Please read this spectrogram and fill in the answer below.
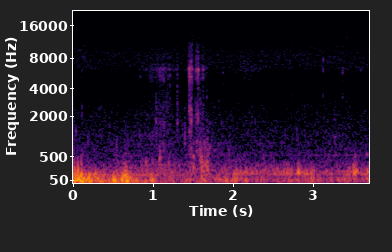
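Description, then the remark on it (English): Steady wind buffets the microphone over open water around a kayak where a man is fishing, with low rumbling gusts and a brief splashing knock against the kayak partway through; no one speaks. “He's in a kayak rowing, and you see this tiger shark just engulf half the side of his boat.”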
